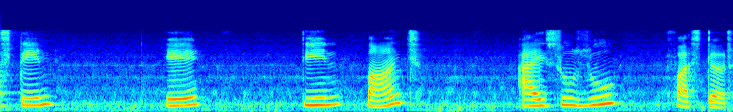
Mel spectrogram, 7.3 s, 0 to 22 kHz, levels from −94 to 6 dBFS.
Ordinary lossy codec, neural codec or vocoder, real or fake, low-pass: none; codec, 16 kHz, 8 kbps, FunCodec, trained on LibriTTS, 25 frames a second; fake; 7.2 kHz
